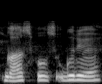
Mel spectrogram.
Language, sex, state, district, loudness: Rajasthani, female, Rajasthan, Churu, -16 LUFS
